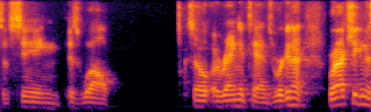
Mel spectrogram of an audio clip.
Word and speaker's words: orangutan: off the bat um people often hear the word orangutang and they put a g on the end that's totally fine if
